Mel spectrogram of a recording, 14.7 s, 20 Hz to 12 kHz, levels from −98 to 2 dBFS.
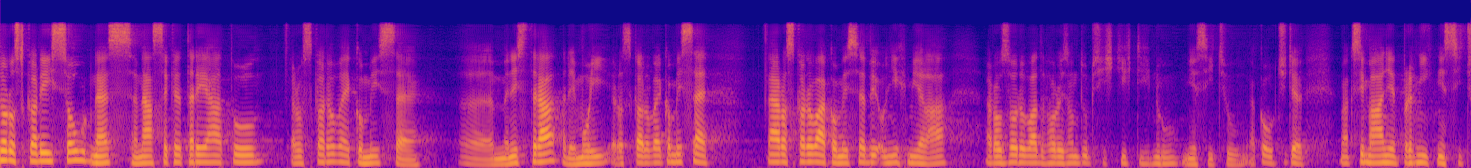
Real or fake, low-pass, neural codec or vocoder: fake; 7.2 kHz; codec, 16 kHz, about 1 kbps, DyCAST, with the encoder's durations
